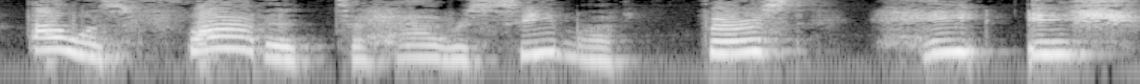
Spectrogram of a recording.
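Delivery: very high-pitched put-on girl voice. Quoting what she goes on to say, in a put-on girl voice. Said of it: "I'm using my girl voice here".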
